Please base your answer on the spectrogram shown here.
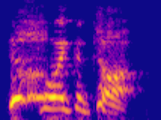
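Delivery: retold parental disbelief; amazed. Both parents' amazed reaction retold.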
